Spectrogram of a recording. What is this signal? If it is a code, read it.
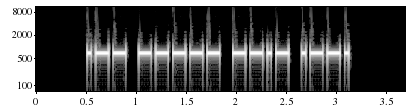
Morse code, heard as a keyed tone, about 28 wpm, 700 Hz. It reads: W0QP
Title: USA Call Signs - 4 Characters - 4x Character Spacing - 28wpm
